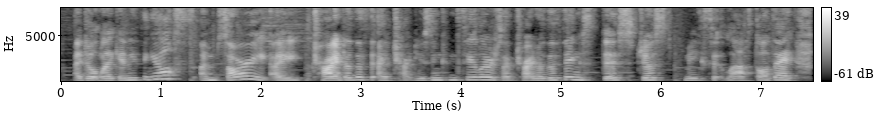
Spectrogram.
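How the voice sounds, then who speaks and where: A woman's fairly high voice with hardly any pauses, over noticeable background noise. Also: ordinary pitch variation. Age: 30s. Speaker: beauty vlogger. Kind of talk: casual chat. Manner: fast.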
